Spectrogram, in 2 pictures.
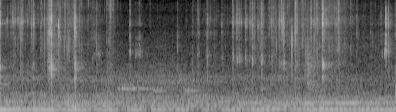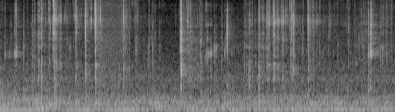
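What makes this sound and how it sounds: A knife shaves crumbly pieces from a dry, solid, dark brown household soap bar held in the hands. Quiet, bright, crisp scraping crackles and sharp clicks come in irregular bursts over a steady low hum.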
